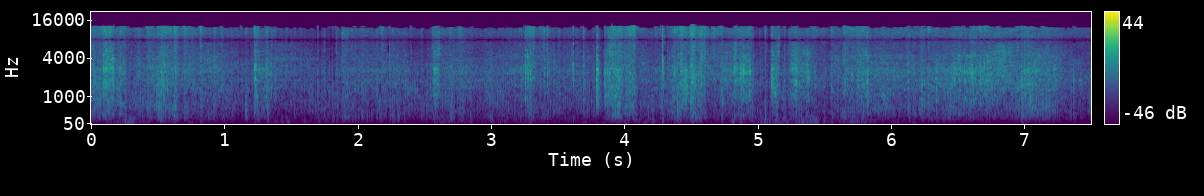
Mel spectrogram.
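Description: Skis sliding through snow: an uneven hiss with many short crunchy crackles as the skier glides and turns.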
